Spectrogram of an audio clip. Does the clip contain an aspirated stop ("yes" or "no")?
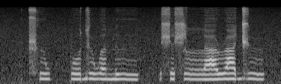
yes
